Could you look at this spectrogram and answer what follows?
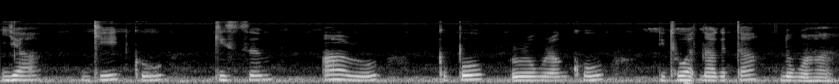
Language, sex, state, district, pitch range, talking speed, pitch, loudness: Garo, female, Meghalaya, West Garo Hills, 180-205 Hz, 70 wpm, 190 Hz, -17 LUFS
